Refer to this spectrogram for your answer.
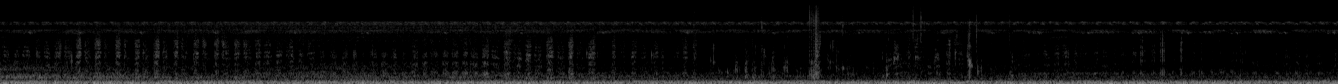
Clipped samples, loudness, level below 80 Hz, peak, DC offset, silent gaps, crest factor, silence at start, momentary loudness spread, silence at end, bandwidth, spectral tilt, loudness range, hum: under 0.1%; -44 LUFS; -44 dBFS; -20 dBFS; under 0.1%; none; 20 dB; 0 s; 2 LU; 0 s; 16.5 kHz; -4.5 dB/octave; 1 LU; none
